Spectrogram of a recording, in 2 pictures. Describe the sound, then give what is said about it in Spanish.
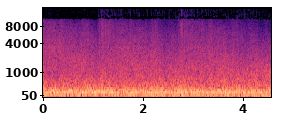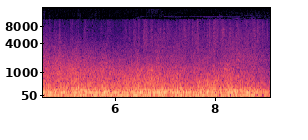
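A bomb explosion gives a long, loud, continuous roar of low rumbling noise that barely fades across the whole stretch. “Ahora que oigo esa bomba”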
